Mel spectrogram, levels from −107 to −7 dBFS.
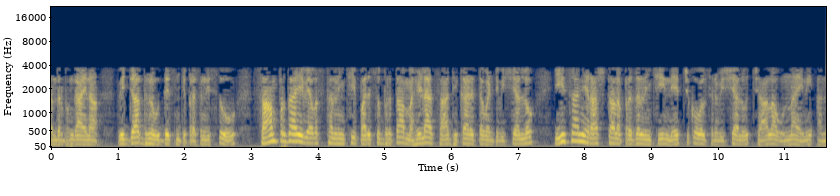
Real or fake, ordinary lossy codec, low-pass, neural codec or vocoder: real; none; 3.6 kHz; none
